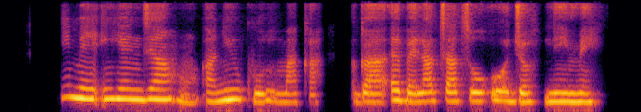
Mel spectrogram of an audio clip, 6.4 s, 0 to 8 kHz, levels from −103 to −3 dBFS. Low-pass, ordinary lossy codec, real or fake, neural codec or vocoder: 7.2 kHz; Opus, 32 kbps; fake; codec, 24 kHz, 0.9 kbps, DualCodec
